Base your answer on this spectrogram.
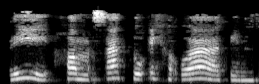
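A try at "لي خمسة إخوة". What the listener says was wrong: Nah, wa-nya tidak panjang. Iya, khamsatu ikhwatin.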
